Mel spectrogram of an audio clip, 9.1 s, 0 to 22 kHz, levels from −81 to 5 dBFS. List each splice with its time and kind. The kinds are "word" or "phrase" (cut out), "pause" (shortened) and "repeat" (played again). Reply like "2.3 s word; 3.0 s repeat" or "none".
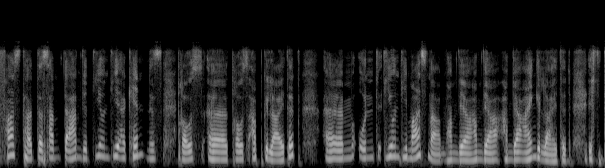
2.6 s word; 5.7 s word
